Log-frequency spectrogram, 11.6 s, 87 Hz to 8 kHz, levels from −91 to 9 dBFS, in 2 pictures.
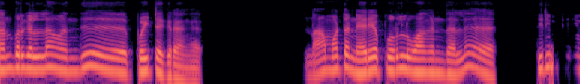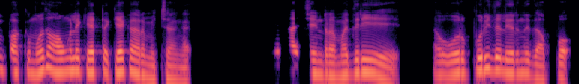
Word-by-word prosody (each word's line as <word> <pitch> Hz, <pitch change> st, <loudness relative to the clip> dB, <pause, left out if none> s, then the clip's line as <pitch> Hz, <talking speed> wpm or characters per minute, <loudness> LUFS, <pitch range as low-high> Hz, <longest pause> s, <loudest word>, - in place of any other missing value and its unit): நண்பர்கள்லாம் 205 Hz, 0 st, +3 dB
வந்து 180 Hz, +5 st, -2 dB, 0.5 s
போயிட்டு 175 Hz, 0 st, +2 dB
இருக்கிறாங்க. 120 Hz, -8 st, -1 dB, 1.2 s
நான் 180 Hz, +2 st, -2 dB
மட்டும் 195 Hz, -3 st, +1 dB
நிறைய 175 Hz, +4 st, +5 dB
பொருள் 190 Hz, +1 st, +3 dB
வாங்குனதால, 160 Hz, -1 st, 0 dB, 0.7 s
திரும்பி, 220 Hz, +2 st, -1 dB
திரும்பி 195 Hz, -3 st, -13 dB
பார்க்கும்போது 165 Hz, +4 st, -1 dB
அவுங்களே 175 Hz, +2 st, +2 dB
கேட்டு 165 Hz, 0 st, +3 dB
கேட்க 170 Hz, +1 st, +4 dB
ஆரம்பிச்சாங்க. 120 Hz, -4 st, -5 dB, 0.9 s
என்ன -, -, -19 dB
ஆச்சுன்ற 150 Hz, -3 st, -2 dB
மாதிரி 160 Hz, +3 st, +1 dB, 0.7 s
அ -, -, -7 dB, 0.2 s
ஒரு 155 Hz, 0 st, +2 dB
புரிதல் 185 Hz, -2 st, +3 dB
இருந்தது. 155 Hz, -4 st, -3 dB
அப்போ! 130 Hz, +3 st, -3 dB
170 Hz, 125 wpm, -23 LUFS, 155-190 Hz, 1.2 s, நிறைய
